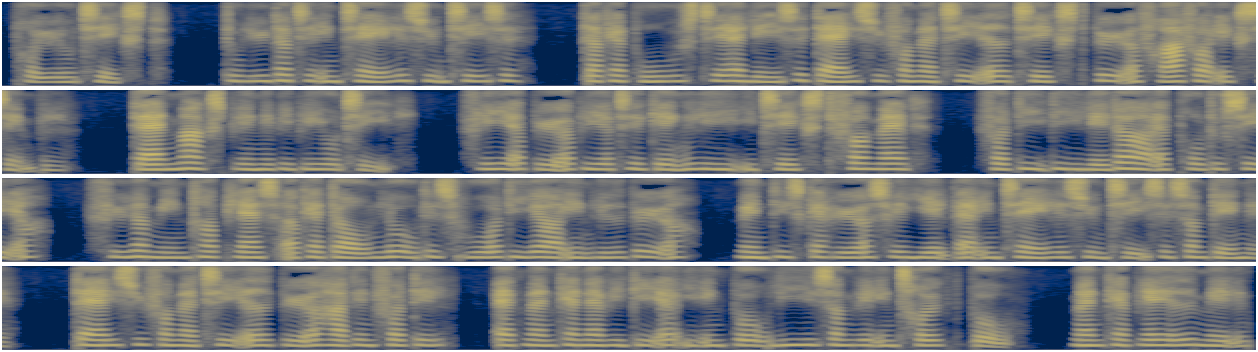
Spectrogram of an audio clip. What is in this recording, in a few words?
danish Female; ida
